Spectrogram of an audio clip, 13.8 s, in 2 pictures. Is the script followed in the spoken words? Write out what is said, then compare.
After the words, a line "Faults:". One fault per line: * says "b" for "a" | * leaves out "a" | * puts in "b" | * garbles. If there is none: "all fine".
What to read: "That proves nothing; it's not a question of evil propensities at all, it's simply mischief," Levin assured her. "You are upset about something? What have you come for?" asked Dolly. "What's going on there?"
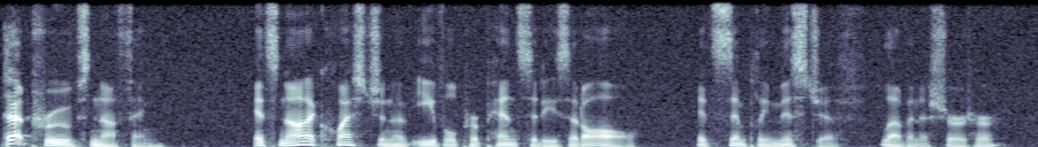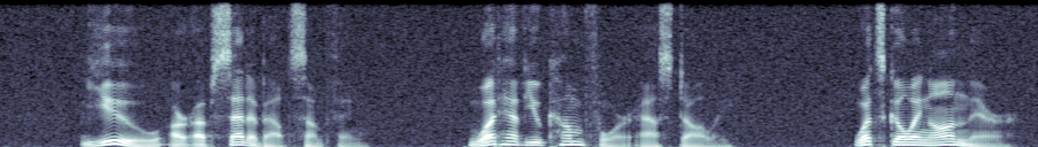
"That proves nothing; it's not a question of evil propensities at all, it's simply mischief," Levin assured her. "You are upset about something? What have you come for?" asked Dolly. "What's going on there?"
Faults:
all fine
